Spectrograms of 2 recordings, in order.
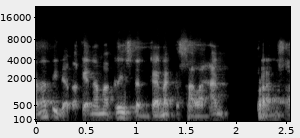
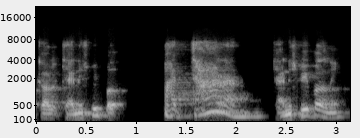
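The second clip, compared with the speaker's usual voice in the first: ordinary delivery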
